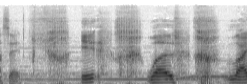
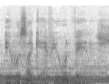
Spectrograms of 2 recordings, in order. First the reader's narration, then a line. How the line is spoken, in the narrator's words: Charlie said softly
